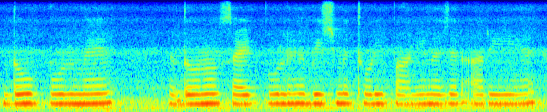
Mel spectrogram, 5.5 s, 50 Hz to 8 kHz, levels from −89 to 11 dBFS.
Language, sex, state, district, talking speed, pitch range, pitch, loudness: Hindi, female, Jharkhand, Palamu, 175 wpm, 205-210 Hz, 205 Hz, -15 LUFS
